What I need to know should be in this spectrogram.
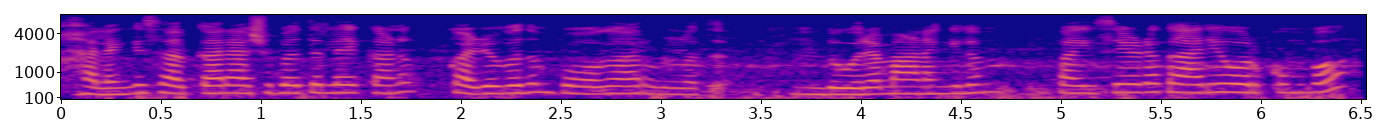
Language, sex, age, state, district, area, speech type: Malayalam, female, 18-30, Kerala, Kollam, rural, spontaneous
